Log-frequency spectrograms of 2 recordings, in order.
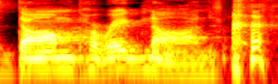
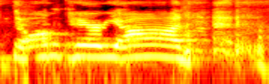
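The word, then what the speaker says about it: Dom Pérignon: The lady had fine champagne, and she says, "This is Dom Perignon." Oh my god! No, it's Dom Perignon.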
